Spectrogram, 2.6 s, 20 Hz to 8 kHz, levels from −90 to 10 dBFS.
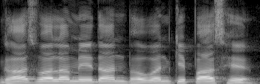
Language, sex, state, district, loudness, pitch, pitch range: Hindi, male, Arunachal Pradesh, Longding, -14 LUFS, 150 Hz, 140-155 Hz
